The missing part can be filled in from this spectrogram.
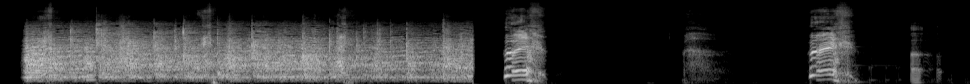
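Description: A burst of loud music, then two short explosive sneezes with brief vocal sounds between; ordinary sneezing.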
